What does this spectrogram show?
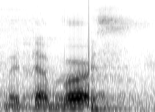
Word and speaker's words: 메타버스: 뭐 메타버스 얘기는 많이 아시니까. 그러니까 이런 게 애매한 거야. 다 아시죠? 네. 아, 네. 사실은 메타버스의 정확한 발음은 메타버스입니다. 그렇죠? 유니버스 할 때 메타버스.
